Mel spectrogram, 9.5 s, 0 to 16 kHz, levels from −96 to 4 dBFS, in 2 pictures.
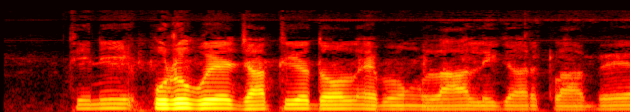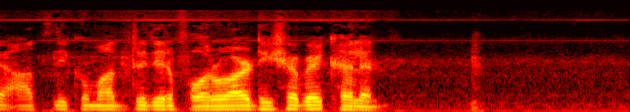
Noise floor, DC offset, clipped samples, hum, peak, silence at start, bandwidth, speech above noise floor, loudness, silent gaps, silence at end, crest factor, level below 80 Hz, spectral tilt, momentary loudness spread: -70 dBFS; under 0.1%; under 0.1%; none; -4 dBFS; 0.6 s; 9.8 kHz; 46 dB; -24 LUFS; none; 1.15 s; 20 dB; -54 dBFS; -8 dB/octave; 16 LU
